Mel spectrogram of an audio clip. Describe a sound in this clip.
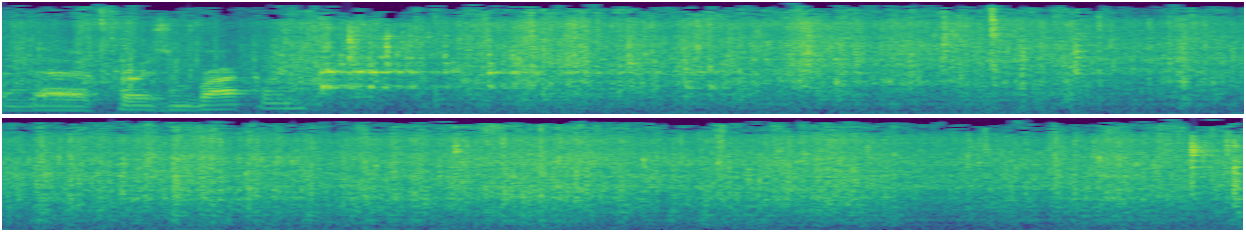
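Frozen vegetables rattle as they tumble into a pan.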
